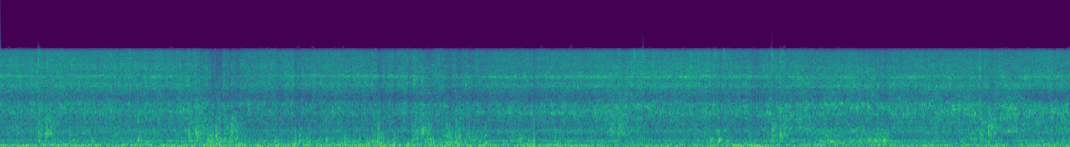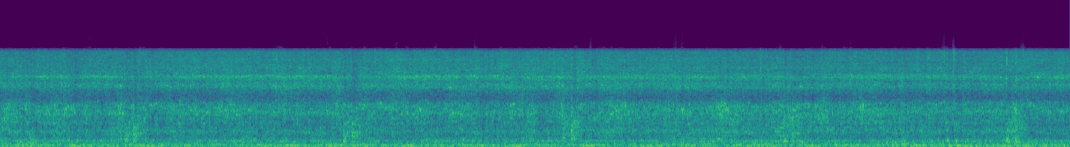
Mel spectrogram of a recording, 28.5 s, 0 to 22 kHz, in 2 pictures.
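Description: Running noise of a Taiwan Railway SPK2300 air-conditioned coach on the move: a steady rumble of wheels on rail, with a few faint knocks now and then.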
